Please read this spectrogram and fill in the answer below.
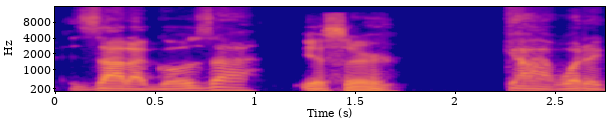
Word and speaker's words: Zaragoza: are looking at Andrew uh I hope I pronounce this right because I'm really excited about your last name Zaragoza yes sir God what a great last name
